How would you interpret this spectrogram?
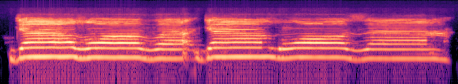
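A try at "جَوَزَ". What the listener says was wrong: Keseret ya Mi, huruf terakhirnya nurun dia. Nah, tuh kerasakan za gitu huruf terakhirnya. Naik dengan terseret beda ya Mi. Jadi zo itu kan keseret ya.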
